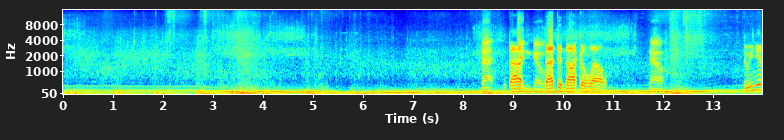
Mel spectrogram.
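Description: Tyres rumble over rough ground and grass.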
